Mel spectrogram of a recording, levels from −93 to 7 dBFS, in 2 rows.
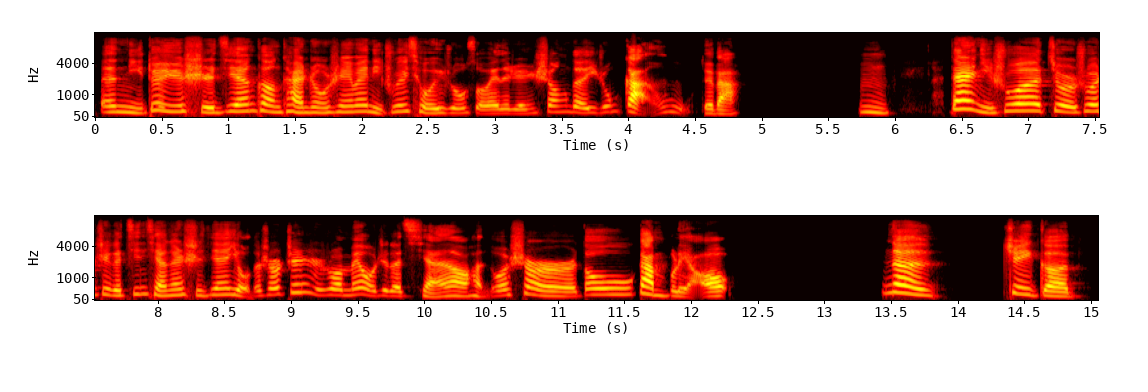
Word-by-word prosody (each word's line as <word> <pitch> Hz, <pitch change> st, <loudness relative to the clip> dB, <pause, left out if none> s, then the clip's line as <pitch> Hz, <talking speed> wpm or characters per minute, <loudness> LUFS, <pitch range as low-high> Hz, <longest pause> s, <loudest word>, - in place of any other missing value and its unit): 呃， 245 Hz, -, -4 dB
你 230 Hz, -5 st, -7 dB
对 315 Hz, +5 st, -2 dB
于 260 Hz, 0 st, -1 dB
时 225 Hz, -5 st, +1 dB
间 275 Hz, +5 st, 0 dB
更 275 Hz, -5 st, 0 dB
看 230 Hz, -4 st, +1 dB
重， 220 Hz, -1 st, -5 dB
是 245 Hz, +2 st, -7 dB
因 250 Hz, -, -3 dB
为 265 Hz, +1 st, -2 dB
你 215 Hz, -5 st, -8 dB
追 265 Hz, +7 st, -7 dB
求 195 Hz, -, -4 dB
一 195 Hz, -, -4 dB
种 200 Hz, -1 st, -9 dB
所 220 Hz, -, -8 dB
谓 175 Hz, +1 st, -2 dB
的 185 Hz, -, -8 dB
人 180 Hz, +1 st, -10 dB
生 255 Hz, +3 st, -7 dB
的 225 Hz, -4 st, -3 dB
一 210 Hz, -, -9 dB
种 245 Hz, +4 st, -13 dB
感 -, -, +6 dB
悟， 235 Hz, +1 st, -21 dB
对 185 Hz, -, -5 dB
吧？ 175 Hz, -, -1 dB, 0.9 s
嗯， 235 Hz, -5 st, -10 dB, 0.4 s
但 370 Hz, 0 st, +11 dB
是 365 Hz, -, +1 dB
你 220 Hz, -4 st, -6 dB
说， 295 Hz, +5 st, +4 dB
就 285 Hz, -3 st, -2 dB
是 230 Hz, -, 0 dB
说 280 Hz, +4 st, -1 dB
这 275 Hz, -2 st, -7 dB
个 225 Hz, -, -2 dB
金 280 Hz, +6 st, -13 dB
钱 225 Hz, -7 st, -1 dB
跟 240 Hz, +2 st, -4 dB
时 225 Hz, -5 st, -8 dB
间， 260 Hz, +3 st, -4 dB
有 -, -, -3 dB
的 215 Hz, -, -12 dB
时 260 Hz, -, -7 dB
候 -, -, +1 dB
儿 -, -, -7 dB
真 350 Hz, +2 st, -4 dB
是 240 Hz, -, -10 dB
说 245 Hz, -1 st, -1 dB
没 245 Hz, +3 st, -7 dB
有 270 Hz, -5 st, -2 dB
这 220 Hz, +1 st, -9 dB
个 200 Hz, -, -1 dB
钱 190 Hz, 0 st, -3 dB
哦， 195 Hz, -2 st, +3 dB
很 -, -, -6 dB
多 220 Hz, +4 st, -6 dB
事 290 Hz, -, -5 dB
儿 200 Hz, -7 st, +1 dB
都 265 Hz, +2 st, -2 dB
干 280 Hz, -6 st, +6 dB
不 210 Hz, -, -10 dB
了。 190 Hz, +2 st, +1 dB, 1.2 s
那 320 Hz, -8 st, +6 dB, 0.5 s
这 290 Hz, -5 st, -1 dB
个 195 Hz, -5 st, +2 dB
245 Hz, 275 characters per minute, -26 LUFS, 210-275 Hz, 1.2 s, 但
